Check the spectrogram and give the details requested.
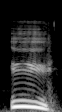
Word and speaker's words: eu: And this is pronounced, so it's an exception because normally you should pronounce it differently, but, so it's an exception, it is pronounced U, okay?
